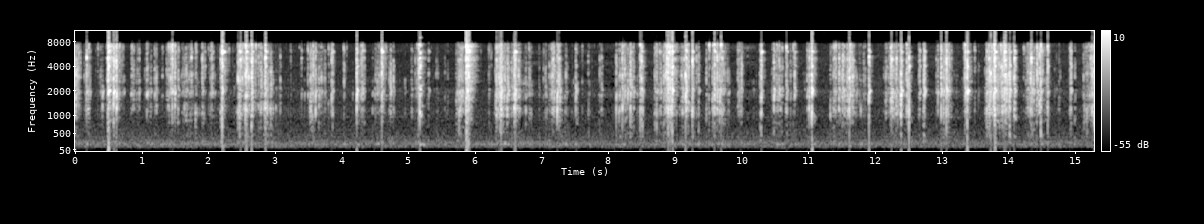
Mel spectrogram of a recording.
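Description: A plastic puzzle cube clicks and rattles as its layers are turned quickly.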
